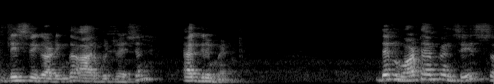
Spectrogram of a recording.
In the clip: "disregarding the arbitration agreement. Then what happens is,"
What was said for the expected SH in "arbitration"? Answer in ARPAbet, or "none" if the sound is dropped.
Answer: SH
